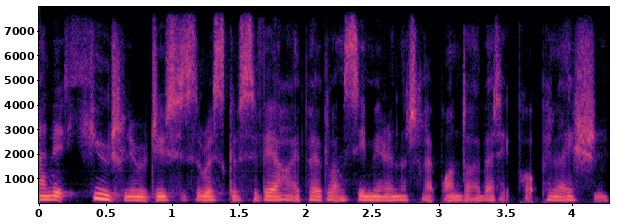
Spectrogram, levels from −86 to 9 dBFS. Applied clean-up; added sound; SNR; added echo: neural mask model DeepFilterNet 3.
